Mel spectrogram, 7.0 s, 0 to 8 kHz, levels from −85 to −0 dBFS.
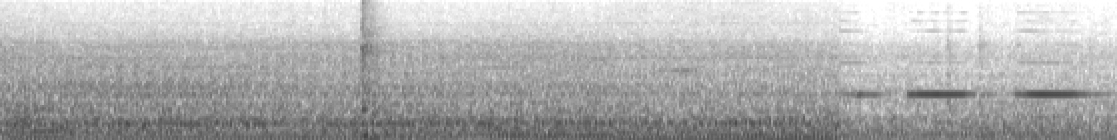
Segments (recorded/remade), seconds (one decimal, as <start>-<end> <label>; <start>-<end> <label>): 0.0-7.0 recorded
